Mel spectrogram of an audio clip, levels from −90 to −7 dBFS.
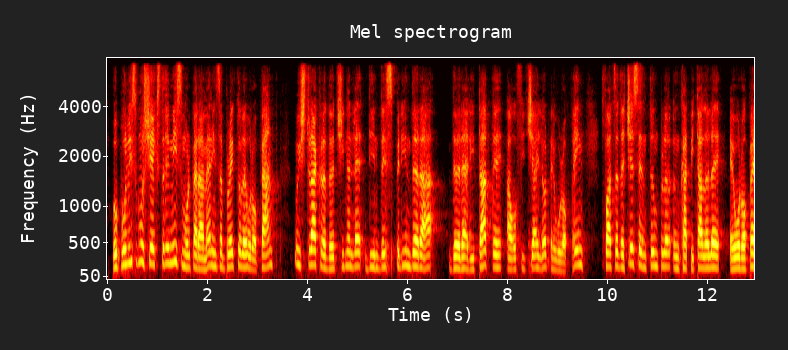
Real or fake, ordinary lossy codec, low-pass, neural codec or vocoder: fake; AAC, 48 kbps; 7.2 kHz; codec, 16 kHz in and 24 kHz out, 0.6 kbps, FocalCodec, streaming, 2048 codes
